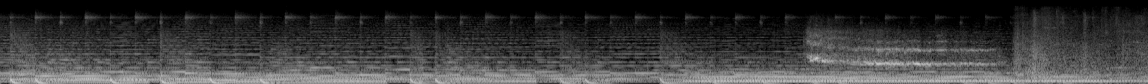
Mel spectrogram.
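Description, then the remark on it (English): A loud train rolls by with a heavy rumble and rhythmic mechanical clatter, then a shrill squealing whistle rises near the end; no one speaks. “if you just heard that train a rolling, then you know that that means it's Strain Wreck”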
